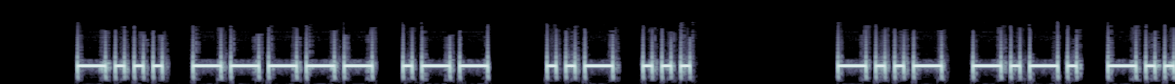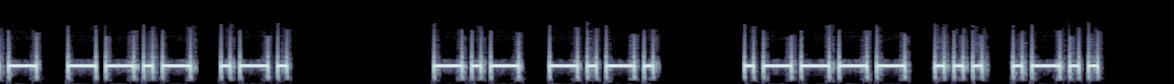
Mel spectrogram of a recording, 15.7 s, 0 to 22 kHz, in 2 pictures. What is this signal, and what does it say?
Morse code, heard as a keyed tone, about 19 wpm, 800 Hz. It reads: B0WUS XCXQR KC1SL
